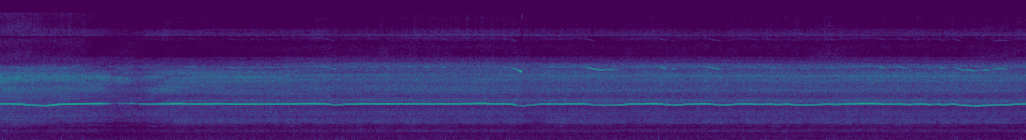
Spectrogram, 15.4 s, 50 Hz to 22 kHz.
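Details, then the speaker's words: High-speed dental handpiece with a TF12EF yellow-band flat tapered polishing bur smoothing the metal-ceramic crown preparation on tooth 46; steady high-pitched whine with hiss. "For this I am going to use a flattened tapering polishing burr. This is TF12EF with the yellow band. This is used for smoothing the preparation."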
